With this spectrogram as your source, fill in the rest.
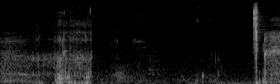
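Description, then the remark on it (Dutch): Someone takes a sip of a drink: a short slurping burst, a quiet pause with faint mouth sounds, then a sharp clack like a cup being set down. “En dan neem ik even een slokje drinken eerst.”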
